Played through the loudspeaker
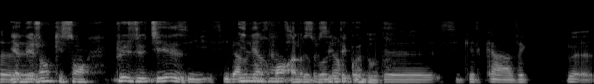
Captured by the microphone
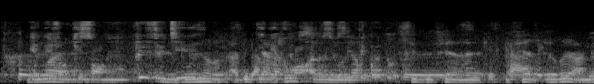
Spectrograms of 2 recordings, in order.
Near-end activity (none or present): present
